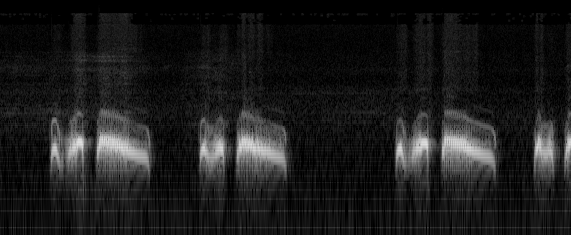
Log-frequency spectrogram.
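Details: Decoy spotted dove urging wild doves to answer, giving well-formed coo phrases: a short rising note, then a drawn-out descending coo, repeated with pauses of about a second.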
